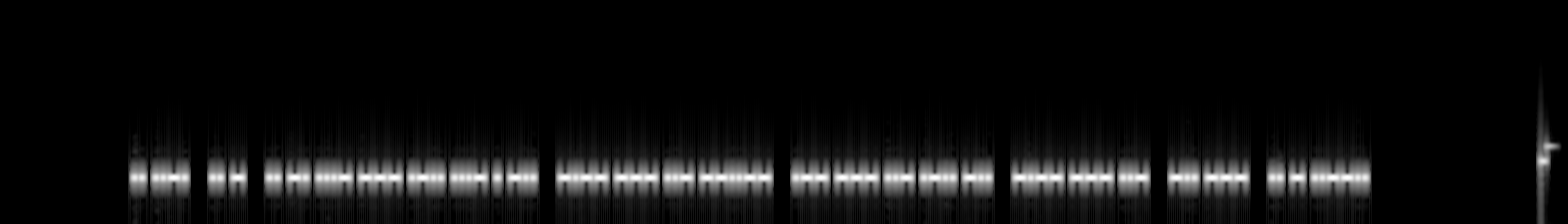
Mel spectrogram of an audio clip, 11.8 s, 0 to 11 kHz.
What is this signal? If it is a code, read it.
Morse code, heard as a keyed tone, about 41 wpm, 700 Hz. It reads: IF IT INVOLVED YOU, WOULD YOU DO IT?
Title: Sentences from Top 1000 Words - Review Part 5 - 45wpm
